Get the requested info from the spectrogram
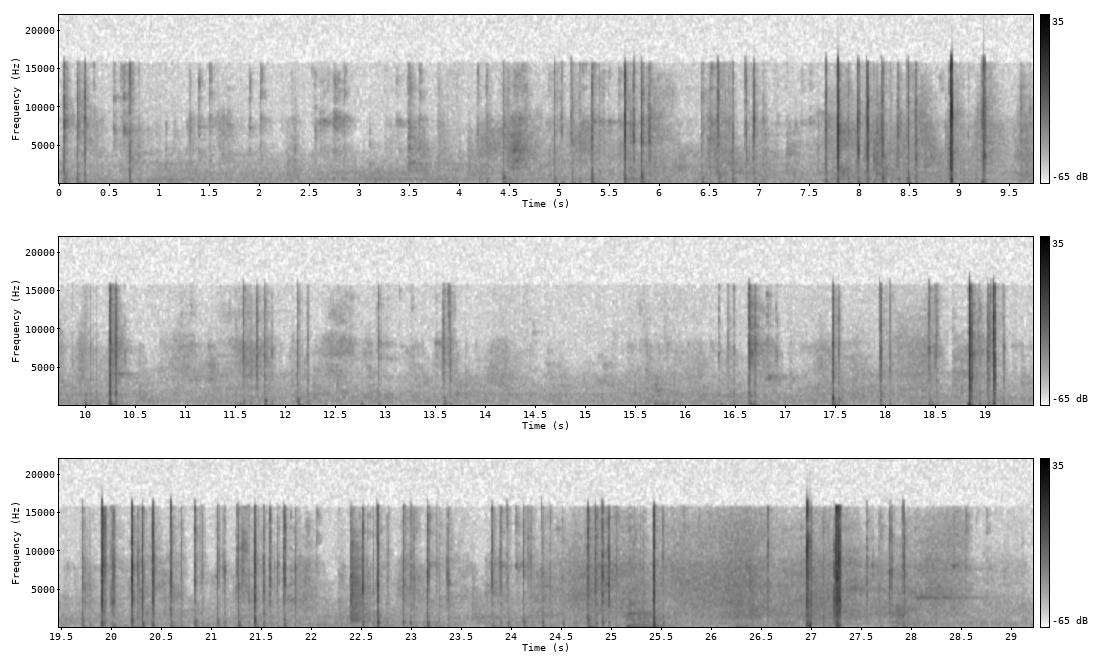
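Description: Typing on a computer keyboard in irregular runs of keystrokes, with short pauses and a few sharper key strikes.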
